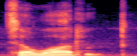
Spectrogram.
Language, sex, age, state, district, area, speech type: Tamil, male, 30-45, Tamil Nadu, Tiruvannamalai, rural, spontaneous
